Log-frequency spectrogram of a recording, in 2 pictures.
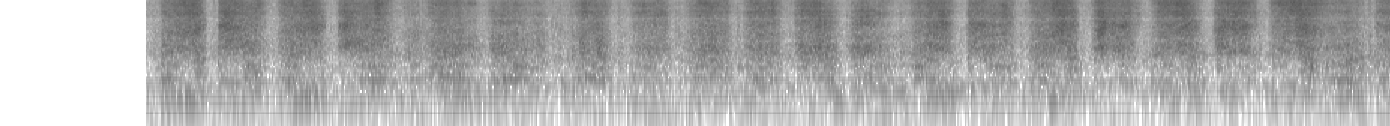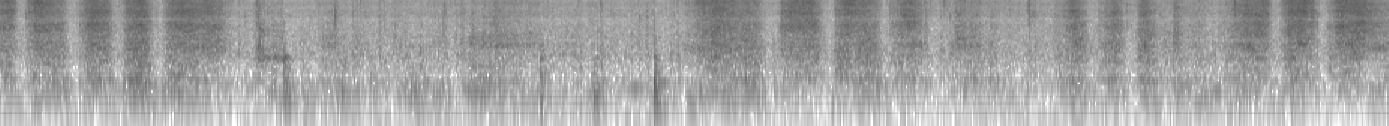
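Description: A sanding block rasps back and forth over a hard surface in quick, steady strokes.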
